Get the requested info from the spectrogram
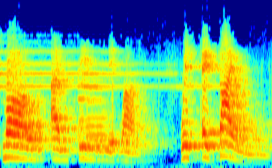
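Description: A man's voice: high voice, very slow, over music. A man acting a solemn, doom-laden teller of ancient legend in a 1950s radio drama, grave and incantatory. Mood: solemn, mystical. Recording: cavernous echo, tinny 1950s radio recording.

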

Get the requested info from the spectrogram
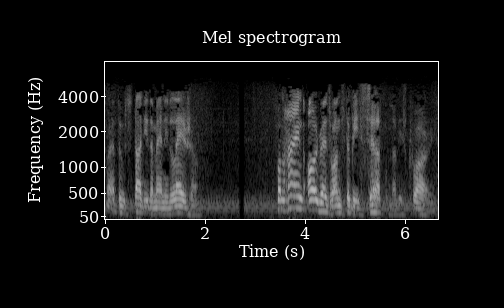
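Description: A sly official from a 1940s radio thriller. The voice is medium in pitch, with a smooth, insinuating menace. The old recording is muffled, with faint noise. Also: male voice, big pitch swings, measured pace. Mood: sly, probing. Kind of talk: 1940s radio drama acting.

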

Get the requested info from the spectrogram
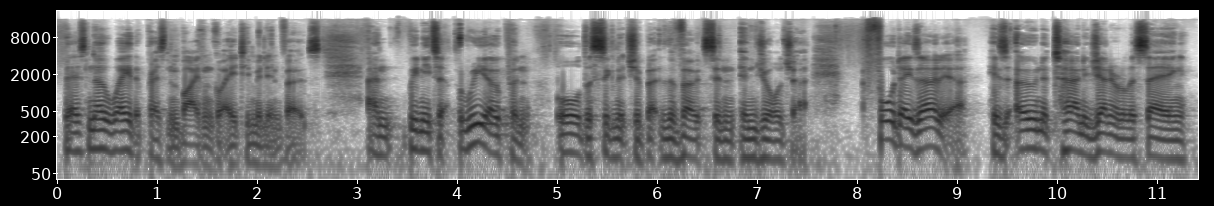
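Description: English male filmmaker, low voice, earnest interview guest who stumbles over a word now and then. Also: darkish tone. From England. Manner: earnest, storytelling, with some stumbling repeats. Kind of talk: TV interview answers.

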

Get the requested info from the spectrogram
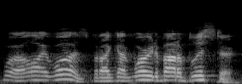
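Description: An actor playing a lazy teenage son who rambles and makes excuses in a 1950s radio sitcom. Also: male voice, high-pitched, brisk, breathy edge. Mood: sheepish. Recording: dull vintage radio broadcast.

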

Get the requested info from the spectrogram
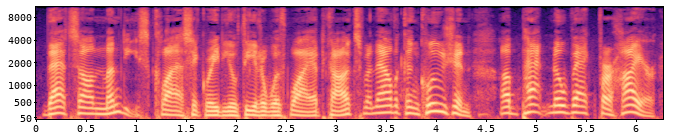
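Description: A man's voice: on the high side, expressive, normal speed, fairly bright tone, dry recording. A man hosting a radio show, reading scripted news items and announcements.

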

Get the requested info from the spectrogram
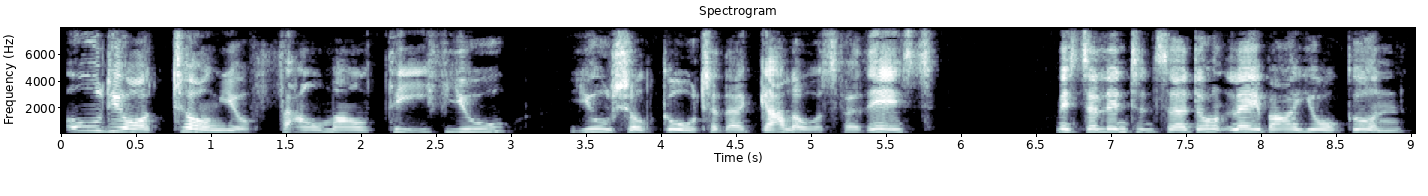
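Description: A woman's voice: mid-range voice, slow pace, lightly acted. A woman voicing a wild, defiant boy hurling insults in an audiobook. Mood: furious. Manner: shouting insults.

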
